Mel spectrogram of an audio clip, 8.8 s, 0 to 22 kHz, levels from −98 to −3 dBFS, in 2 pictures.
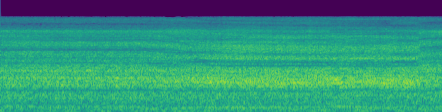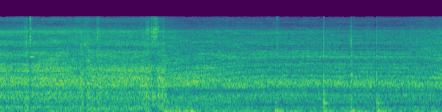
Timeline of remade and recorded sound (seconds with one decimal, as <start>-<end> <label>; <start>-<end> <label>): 0.0-3.3 recorded; 3.3-3.9 remade; 3.9-8.8 recorded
